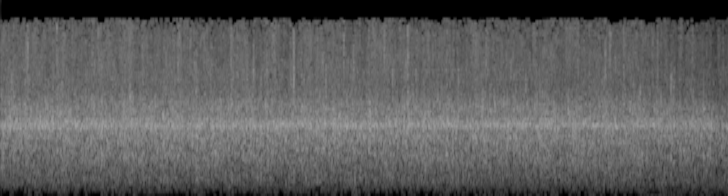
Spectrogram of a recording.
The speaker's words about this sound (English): So please give a round of applause to both Greg and Benjamin.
